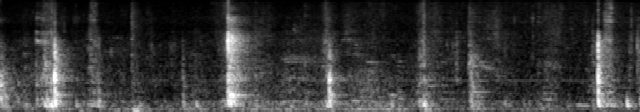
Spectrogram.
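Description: Kitchen knife slicing peeled Italian gourd into sticks, the blade knocking on a white cutting board in about six irregularly spaced strokes.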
